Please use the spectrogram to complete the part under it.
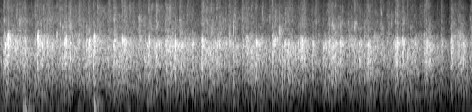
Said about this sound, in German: Ja, Applaus für Manila.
